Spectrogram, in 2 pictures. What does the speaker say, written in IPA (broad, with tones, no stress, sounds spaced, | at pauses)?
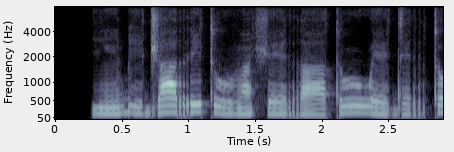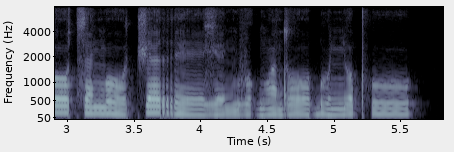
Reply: j ĩ˨˦ ɓ iː˨ d͡ʒ aː˦ r i˦ t uː˨ β ã˨ ʃ eː˨ r aː˨ t uː˦ w eː˨ d e˨ r t oː˦ t͡s ɛ˦ ŋ oː˨ t͡ʃ ɛ˦ r eː˨ ɣ e˦ ŋ v ʊ˦ ɡʷ ã˦ d oː˦ ɓ u˨ ɲ ʊ˨ pʰ uː˨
